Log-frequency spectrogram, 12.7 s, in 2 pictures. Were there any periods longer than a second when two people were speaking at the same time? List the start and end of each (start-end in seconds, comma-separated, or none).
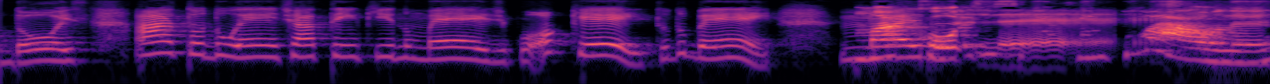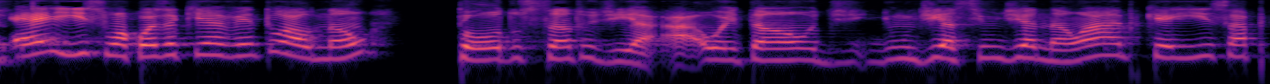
4.3-5.7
